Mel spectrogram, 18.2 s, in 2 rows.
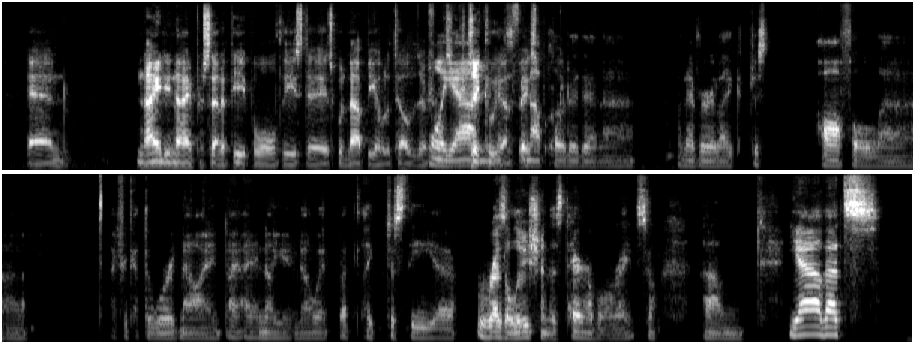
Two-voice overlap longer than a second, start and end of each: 4.3-5.6

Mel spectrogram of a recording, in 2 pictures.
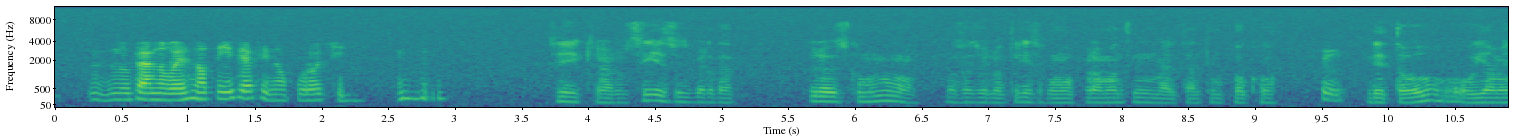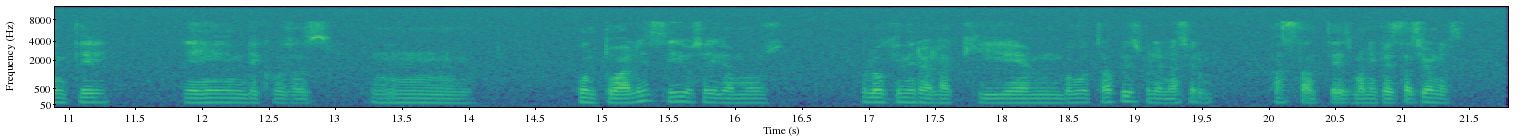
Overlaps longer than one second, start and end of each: none

